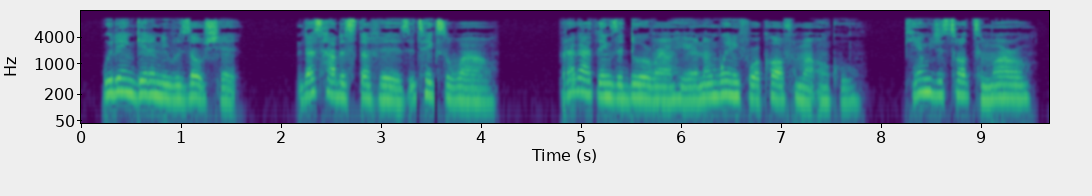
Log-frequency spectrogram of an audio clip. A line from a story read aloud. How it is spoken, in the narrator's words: Hakeem asked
